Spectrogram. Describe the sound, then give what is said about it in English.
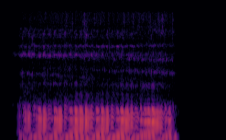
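A single low, rumbling growl with a fluttering, purr-like texture holds steady for under two seconds, loud, then cuts off abruptly into silence. “You think that's a purr?”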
